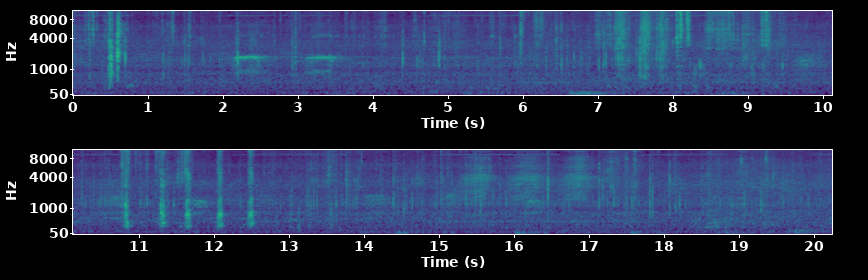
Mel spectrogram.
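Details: Rabbit eating wheat seeds: crunching, then a quick run of small, sharp sneezes in a quiet room.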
